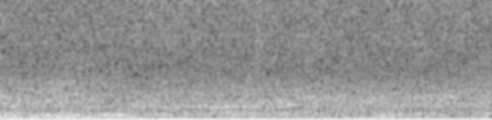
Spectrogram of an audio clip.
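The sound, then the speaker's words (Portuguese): The small stepper motor inside a Microsoft Kinect, smaller than a dollar coin, drives the sensor's vertical tilt. It gives a constant low-pitched hum with a steady noisy wash and no breaks. “Aí a gente vê o motor de passo, é menor que uma moeda aí de dólar, que ele vai fazer essa movimentação vertical.”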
